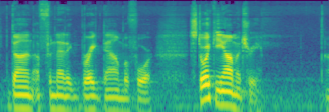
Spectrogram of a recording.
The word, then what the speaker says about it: stoichiometry: i've never actually done a phonetic breakdown before stoichiometry all right that's how you pronounce this word it's a fancy way of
